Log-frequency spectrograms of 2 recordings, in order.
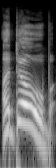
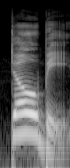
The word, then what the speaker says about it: Adobe: next one Adobe again you might think oh oh oh silent e long Oh Adobe Adobe a dope no no no no no ah short a dough Oh be be uh Dobby if you use Photoshop or any of those applications you use a Dobby uh doe be three syllables adobe products adidas ah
